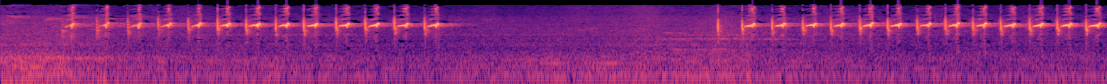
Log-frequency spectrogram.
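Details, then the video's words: Plain prinia sings two bursts of high, clicking, buzzy notes at over two per second, broken by a two-second pause before the rapid series resumes. "Prenjak Sawah Gacor"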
